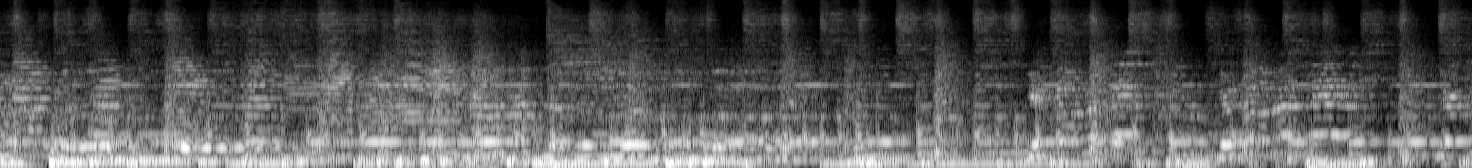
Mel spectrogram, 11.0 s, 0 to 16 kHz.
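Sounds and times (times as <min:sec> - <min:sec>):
trumpet: 0:00.0 - 0:06.6
drum kit: 0:00.0 - 0:11.0
guitar: 0:00.0 - 0:11.0
keyboard: 0:00.0 - 0:11.0.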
